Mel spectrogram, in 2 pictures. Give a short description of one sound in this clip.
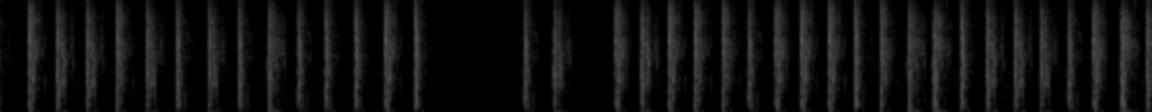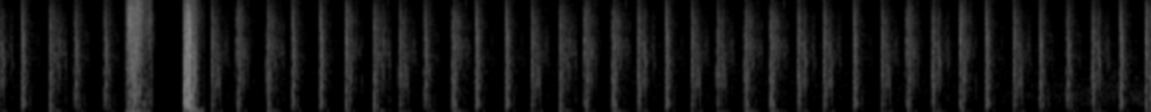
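Footsteps of a game character thud rhythmically while running over grass and rock.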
